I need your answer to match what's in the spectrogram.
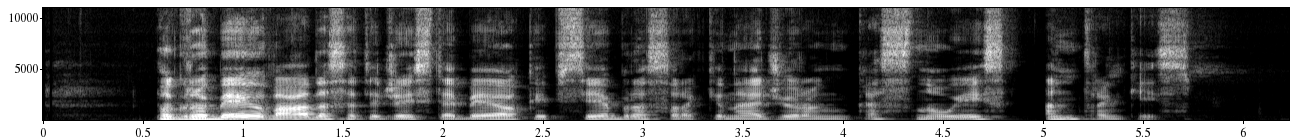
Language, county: Lithuanian, Kaunas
